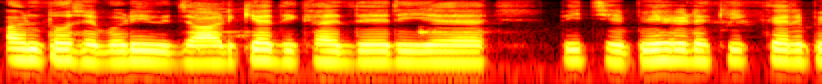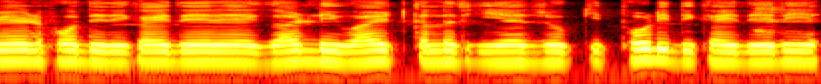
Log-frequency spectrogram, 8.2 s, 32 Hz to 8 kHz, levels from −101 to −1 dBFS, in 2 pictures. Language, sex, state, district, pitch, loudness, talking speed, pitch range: Hindi, male, Rajasthan, Bikaner, 140 Hz, -16 LUFS, 195 wpm, 135-145 Hz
